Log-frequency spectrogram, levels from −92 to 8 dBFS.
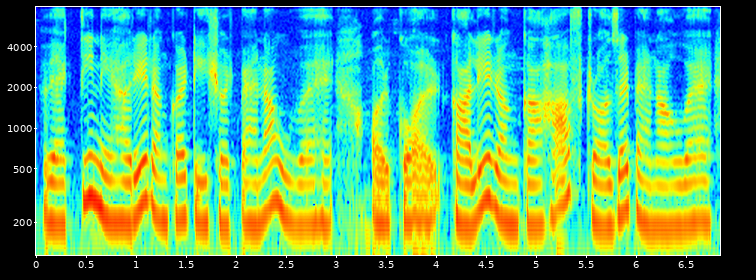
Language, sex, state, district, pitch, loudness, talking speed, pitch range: Hindi, female, Jharkhand, Ranchi, 200 Hz, -15 LUFS, 175 wpm, 190-225 Hz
